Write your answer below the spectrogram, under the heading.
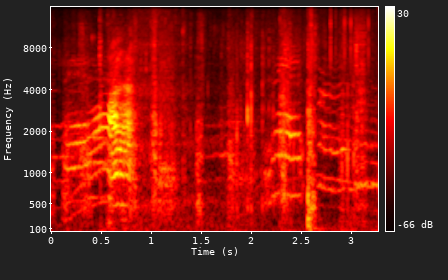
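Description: Several overlapping cats in a house meow and wail in rising, drawn-out high-pitched cries, fairly loud, with a sharp click around the middle and no talking.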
